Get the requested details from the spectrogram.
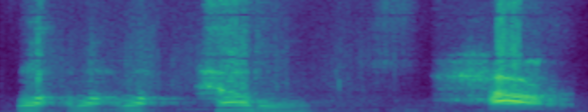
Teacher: huruf ra ditebalkan dengan cara di ujung lidah nempel ke gusi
